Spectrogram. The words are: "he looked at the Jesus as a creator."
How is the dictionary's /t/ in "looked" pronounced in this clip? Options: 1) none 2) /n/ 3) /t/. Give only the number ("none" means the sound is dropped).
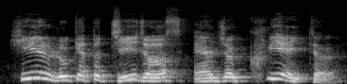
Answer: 1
